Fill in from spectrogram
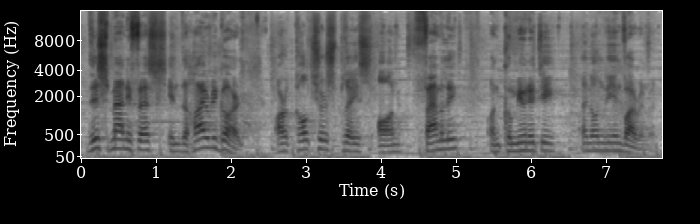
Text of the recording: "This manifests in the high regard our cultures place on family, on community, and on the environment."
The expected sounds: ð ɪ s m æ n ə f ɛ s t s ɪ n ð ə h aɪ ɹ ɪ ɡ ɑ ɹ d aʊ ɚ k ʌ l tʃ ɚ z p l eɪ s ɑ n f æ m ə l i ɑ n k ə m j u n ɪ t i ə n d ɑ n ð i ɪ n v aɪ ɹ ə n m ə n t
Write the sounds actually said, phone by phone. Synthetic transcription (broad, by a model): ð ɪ s m æ n ə f ɛ s t s ɪ n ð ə h aɪ ɹ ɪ ɡ ɑ ɹ d aʊ ɚ k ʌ l tʃ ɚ s p l eɪ s ɑ n f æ m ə l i ɑ n k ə m j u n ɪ t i ə n d ɑ n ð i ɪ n v aɪ ɹ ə n m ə n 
